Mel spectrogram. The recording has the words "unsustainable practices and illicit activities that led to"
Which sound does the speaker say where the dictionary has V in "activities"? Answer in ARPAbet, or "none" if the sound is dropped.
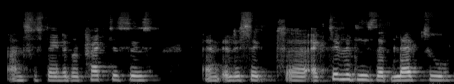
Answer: V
